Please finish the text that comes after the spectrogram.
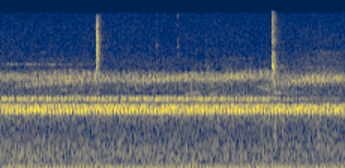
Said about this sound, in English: And then suddenly, the ground beneath you begins to rumble as a chorus of croaking rings in your ears and a giant frog emerges out of the ether, out of the ground.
